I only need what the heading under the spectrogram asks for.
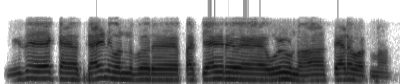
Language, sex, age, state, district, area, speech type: Tamil, male, 30-45, Tamil Nadu, Chengalpattu, rural, conversation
